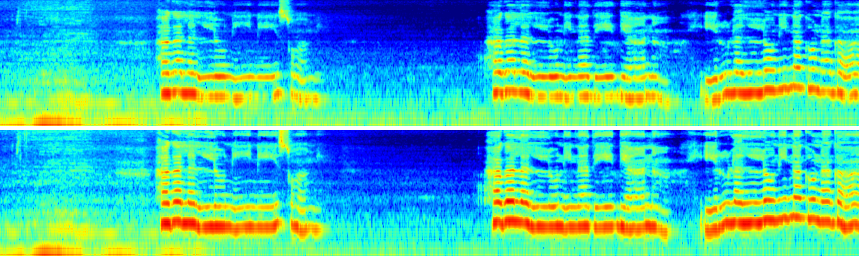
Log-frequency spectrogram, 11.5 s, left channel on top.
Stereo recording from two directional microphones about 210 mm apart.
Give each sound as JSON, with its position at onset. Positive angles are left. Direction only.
{"t": 2.0, "sound": "mantra", "side_deg": -50}
{"t": 6.5, "sound": "mantra", "side_deg": -50}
